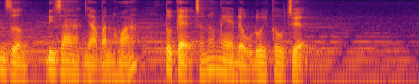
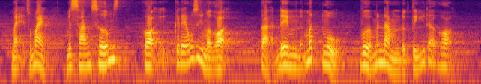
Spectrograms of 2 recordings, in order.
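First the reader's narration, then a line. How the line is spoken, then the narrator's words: Groggy angry shout. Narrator (Vietnamese): thằng Hợp lồm cồm bò dậy quát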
